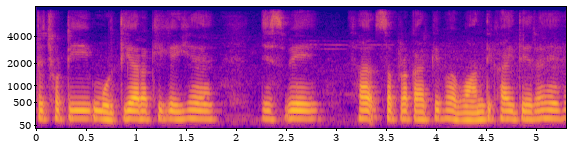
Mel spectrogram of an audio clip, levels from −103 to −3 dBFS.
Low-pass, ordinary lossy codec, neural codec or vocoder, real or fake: 7.2 kHz; none; none; real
